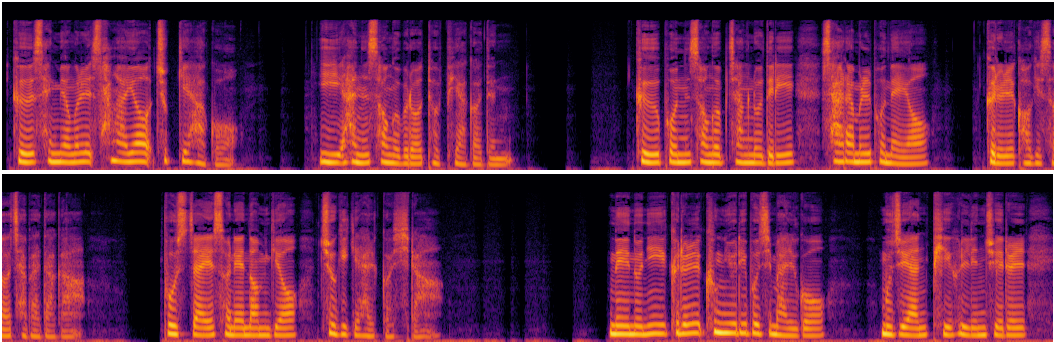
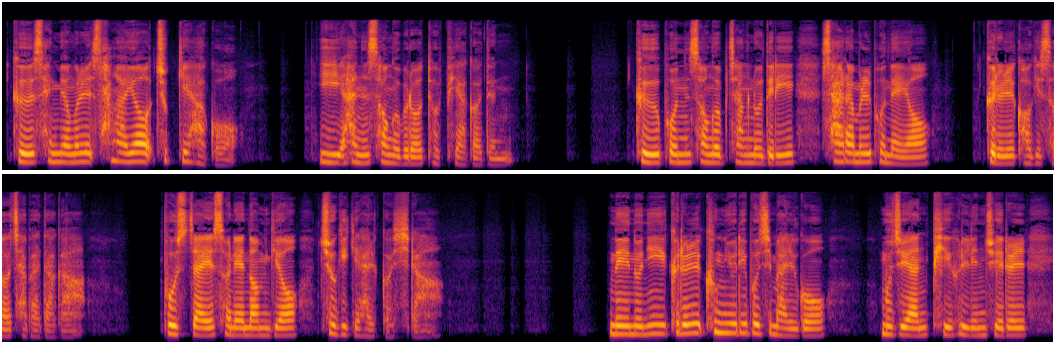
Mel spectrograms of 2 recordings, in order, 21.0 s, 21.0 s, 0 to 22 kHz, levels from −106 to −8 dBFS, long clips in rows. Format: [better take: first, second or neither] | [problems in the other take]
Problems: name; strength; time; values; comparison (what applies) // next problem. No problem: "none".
first | thin; very; fading below 350 Hz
